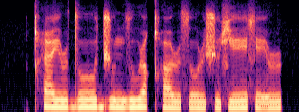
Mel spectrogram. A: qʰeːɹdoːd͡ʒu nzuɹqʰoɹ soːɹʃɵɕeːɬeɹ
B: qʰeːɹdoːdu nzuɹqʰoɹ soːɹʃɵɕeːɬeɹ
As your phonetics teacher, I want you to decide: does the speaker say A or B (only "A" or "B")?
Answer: A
